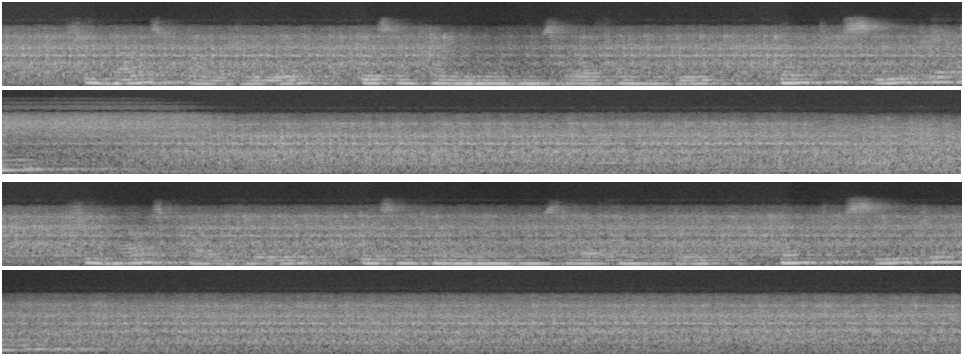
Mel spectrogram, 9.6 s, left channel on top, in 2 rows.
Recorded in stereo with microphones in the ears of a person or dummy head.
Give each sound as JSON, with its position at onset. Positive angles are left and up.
{"t": 0.3, "sound": "a woman speaking", "side_deg": 80, "distance_m": 3.5}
